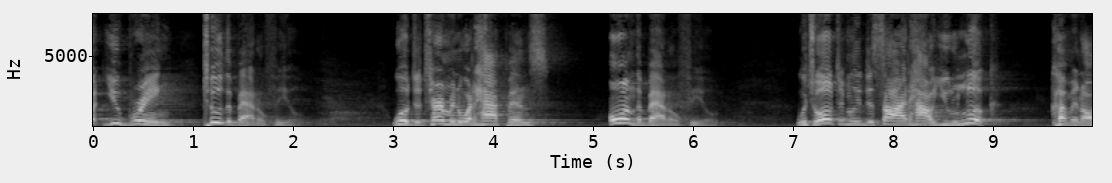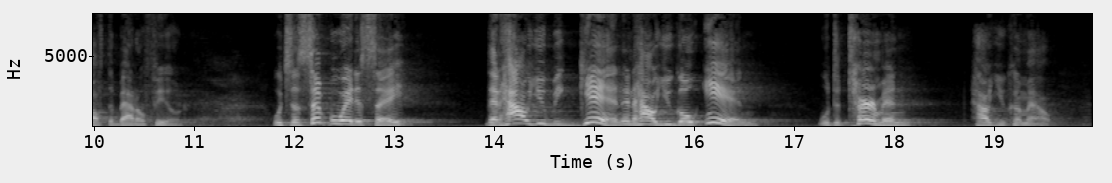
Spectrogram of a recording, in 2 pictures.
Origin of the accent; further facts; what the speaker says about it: Chicago, Illinois, United States; And not only did my Cowboys lose, but my hometown team, the Chicago Bears, took a loss to the Miami Dolphins.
